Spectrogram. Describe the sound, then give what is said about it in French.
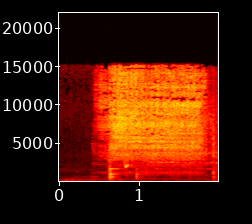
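A drop of water added to thick, viscous caramel in a frying pan bursts into a sharp sizzle after a quiet start, then holds as a steady loud hiss before fading, with a brief clatter at the end. “Alors là, il reste au fond de la poêle le caramel qui est très visqueux. Donc ce que je vais faire, c'est que je vais mettre une goutte d'eau dedans.”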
